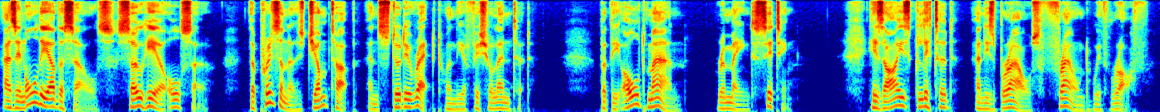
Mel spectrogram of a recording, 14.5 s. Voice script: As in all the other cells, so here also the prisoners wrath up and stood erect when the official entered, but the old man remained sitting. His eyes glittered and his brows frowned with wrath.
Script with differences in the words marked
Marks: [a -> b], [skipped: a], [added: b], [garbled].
As in all the other cells, so here also the prisoners [wrath -> jumped] up and stood erect when the official entered, but the old man remained sitting. His eyes glittered and his brows frowned with wrath.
